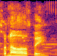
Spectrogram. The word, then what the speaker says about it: Penelope: Penelopey. Officially, yes, but I never can be bothered with all four syllables of it.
